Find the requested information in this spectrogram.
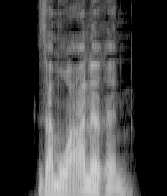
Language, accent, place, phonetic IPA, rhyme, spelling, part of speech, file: German, Germany, Berlin, [zamoˈaːnəʁɪn], -aːnəʁɪn, Samoanerin, noun, De-Samoanerin.ogg
- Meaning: female Samoan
